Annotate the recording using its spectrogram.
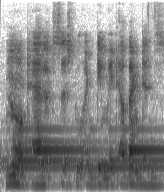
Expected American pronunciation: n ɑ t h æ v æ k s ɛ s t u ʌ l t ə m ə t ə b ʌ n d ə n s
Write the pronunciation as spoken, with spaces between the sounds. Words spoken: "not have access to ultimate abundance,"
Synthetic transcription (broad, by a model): n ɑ t h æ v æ k s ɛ s t u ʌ n t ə m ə t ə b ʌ n d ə n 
